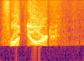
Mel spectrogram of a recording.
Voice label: chitchat, bot, voice commands; svencoop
